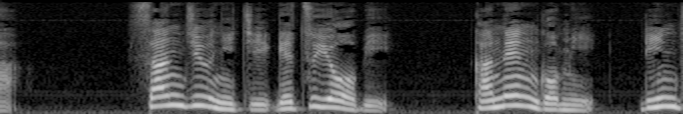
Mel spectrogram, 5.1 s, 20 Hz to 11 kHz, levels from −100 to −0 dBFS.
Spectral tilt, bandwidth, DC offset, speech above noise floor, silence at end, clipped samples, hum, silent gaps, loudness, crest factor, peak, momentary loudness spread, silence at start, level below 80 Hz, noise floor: -6 dB/octave; 10.5 kHz; under 0.1%; 43 dB; 0 s; under 0.1%; none; none; -26 LUFS; 18 dB; -10 dBFS; 16 LU; 0 s; -66 dBFS; -68 dBFS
